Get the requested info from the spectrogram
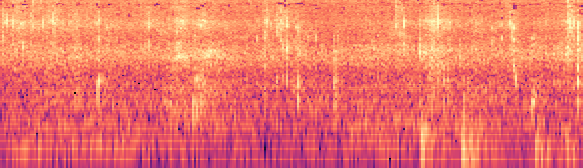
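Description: A person chewing a mouthful of rice mixed with onion pakoda: faint chewing and small mouth clicks, with three louder chews between about four and five and a half seconds in.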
